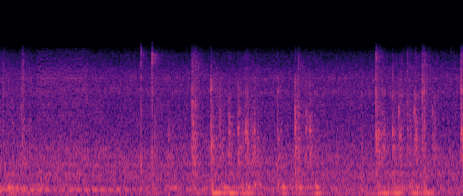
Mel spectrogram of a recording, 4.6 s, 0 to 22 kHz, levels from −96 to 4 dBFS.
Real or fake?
real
